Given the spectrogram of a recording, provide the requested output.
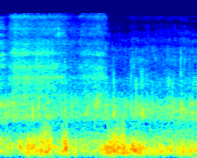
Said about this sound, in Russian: Видите, сегодня особенно мне ваше понимание понадобится, потому что ветер.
